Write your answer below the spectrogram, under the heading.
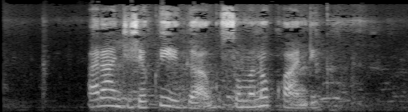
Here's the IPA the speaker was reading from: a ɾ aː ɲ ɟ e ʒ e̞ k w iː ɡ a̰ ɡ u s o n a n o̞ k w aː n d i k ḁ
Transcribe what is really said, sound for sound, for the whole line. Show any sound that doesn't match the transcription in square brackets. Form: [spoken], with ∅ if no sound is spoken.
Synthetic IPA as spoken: a ɾ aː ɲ ɟ [i] ʒ e̞ k w iː ɡ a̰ ɡ u s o [m] a n o̞ k w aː n d i k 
